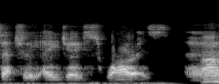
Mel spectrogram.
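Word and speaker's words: Soares: Someone else, AJ Soers, I was aware of. I've heard of him. I've noticed he's generally the other starting centre back for you. Yes, he pronounced it's actually AJ Suarez.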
